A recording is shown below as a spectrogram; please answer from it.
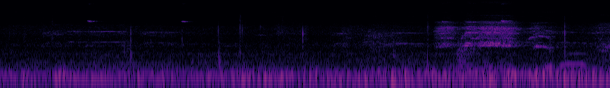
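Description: A rooster crowing faintly in the background, one call about a second long near the end, over a low steady hum.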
